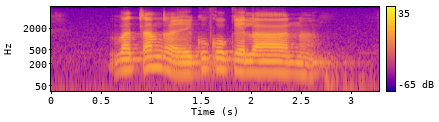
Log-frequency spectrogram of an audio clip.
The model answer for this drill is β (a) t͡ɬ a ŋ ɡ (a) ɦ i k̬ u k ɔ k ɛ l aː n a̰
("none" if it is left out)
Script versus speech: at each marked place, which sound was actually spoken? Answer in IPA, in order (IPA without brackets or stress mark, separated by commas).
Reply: a, a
